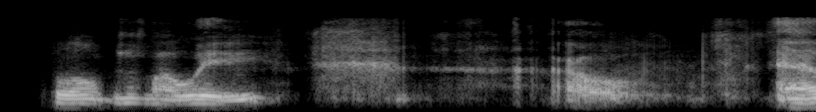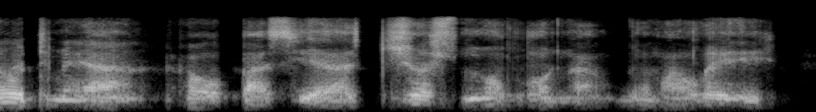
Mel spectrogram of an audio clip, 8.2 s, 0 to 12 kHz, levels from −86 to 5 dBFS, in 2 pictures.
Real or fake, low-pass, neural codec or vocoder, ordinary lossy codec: fake; 7.2 kHz; codec, 16 kHz, 4 kbps, FreqCodec, smaller model; MP3, 96 kbps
